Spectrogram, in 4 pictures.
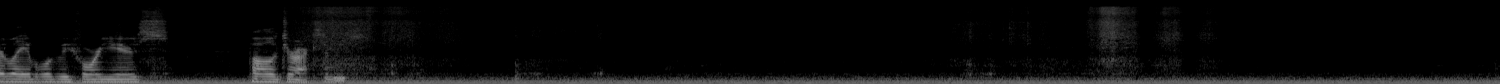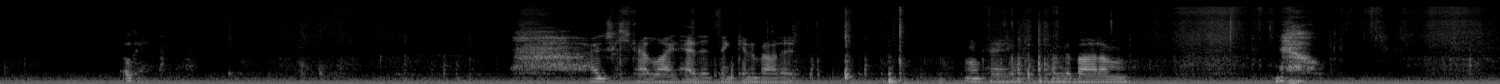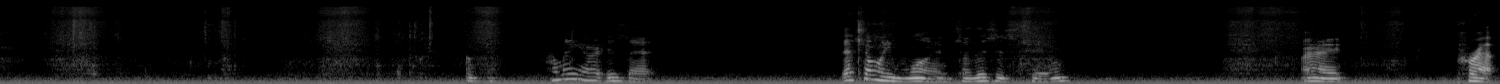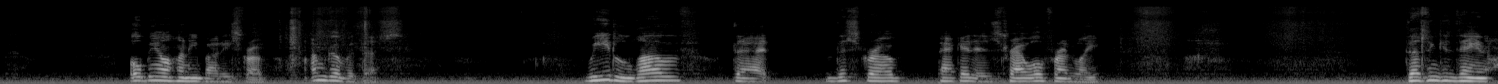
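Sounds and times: steady low hum: 0.0 - 59.9
soft scuffs: 14.4 - 19.9, 22.5 - 35.2.

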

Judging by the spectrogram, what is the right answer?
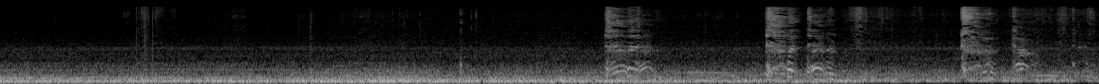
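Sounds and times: vehicle driving rumble: 0.0 - 10.9.

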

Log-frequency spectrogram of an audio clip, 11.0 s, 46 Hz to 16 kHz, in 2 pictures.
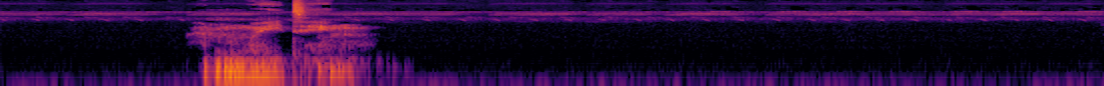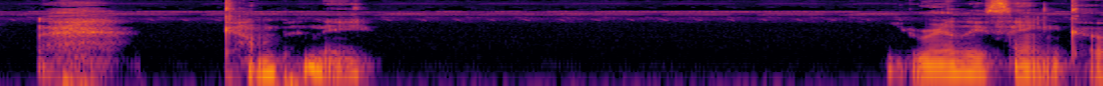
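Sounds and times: insects chirping: 0.0 - 11.0
man laughing low: 5.7 - 6.2.

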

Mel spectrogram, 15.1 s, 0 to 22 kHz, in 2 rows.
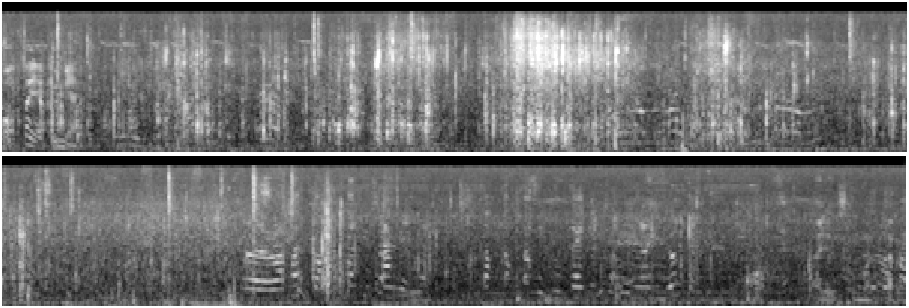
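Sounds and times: car rattles and knocks on rough road: 0.0 - 12.4
faint voices: 0.0 - 15.0.

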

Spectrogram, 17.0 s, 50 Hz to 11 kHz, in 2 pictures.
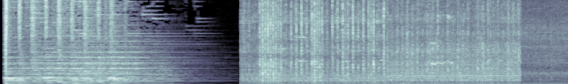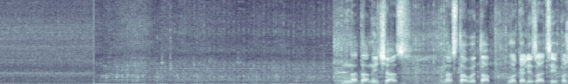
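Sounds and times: bulldozer diesel engine clanking: 3.6 - 7.8, 10.0 - 17.0
low engine drone: 3.6 - 16.2.

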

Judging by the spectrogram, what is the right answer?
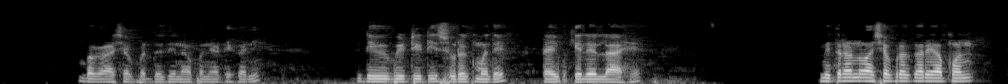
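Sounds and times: narrator speaking: 0.8 - 2.8, 3.5 - 6.8.

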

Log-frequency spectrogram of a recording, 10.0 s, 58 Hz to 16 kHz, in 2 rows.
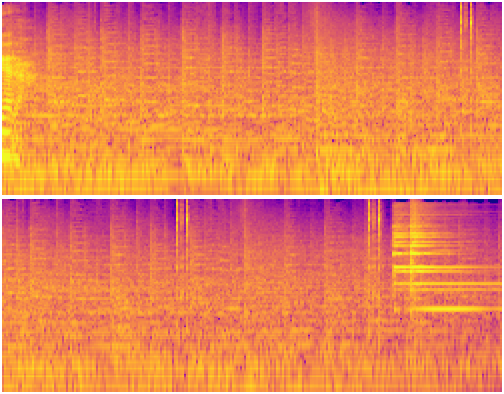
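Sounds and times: background music: 0.0 - 10.0
bell-like chime: 8.9 - 10.0.

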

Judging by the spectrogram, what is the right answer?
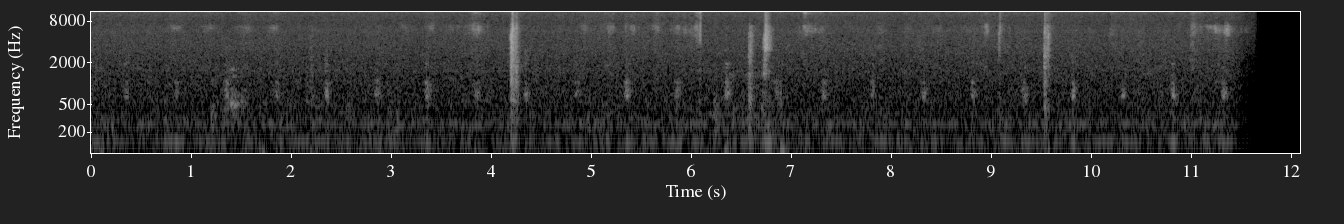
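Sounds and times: paintbrush scratching on wood: 0.8 - 11.6.

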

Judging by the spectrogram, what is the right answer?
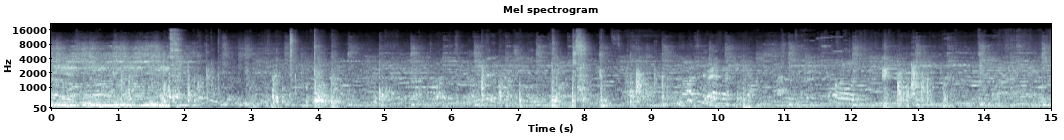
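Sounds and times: background music: 0.0 - 15.0
foosball ball clacking: 1.7 - 4.4.

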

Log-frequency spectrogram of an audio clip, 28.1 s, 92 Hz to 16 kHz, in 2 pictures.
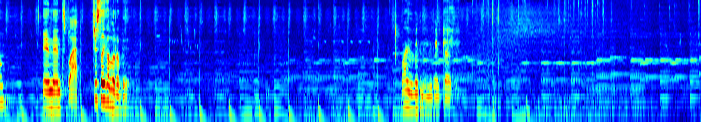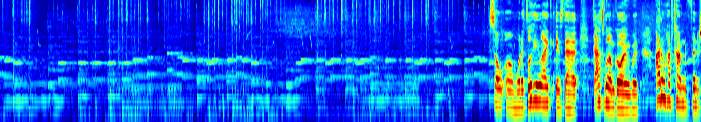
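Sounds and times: soft music of held notes: 0.0 - 28.0.

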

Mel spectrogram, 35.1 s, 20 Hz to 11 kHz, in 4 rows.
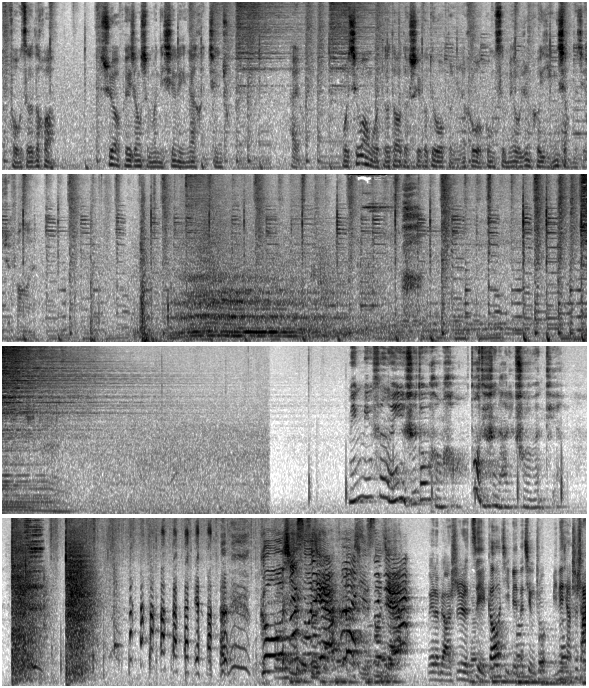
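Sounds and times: background music: 0.0 - 19.8, 30.2 - 35.0
car engine pulling away: 9.8 - 21.6
thump: 10.1 - 11.4
confetti cannon pops: 26.5 - 28.0.

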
